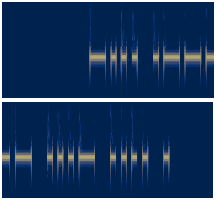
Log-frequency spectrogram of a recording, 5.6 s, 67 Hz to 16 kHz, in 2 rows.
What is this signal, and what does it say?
Morse code, heard as a keyed tone, about 17 wpm, 700 Hz. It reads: B1VHE
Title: Five Challenging Letter-Number Combinations 17wpm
